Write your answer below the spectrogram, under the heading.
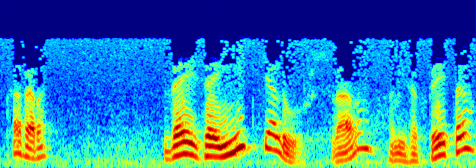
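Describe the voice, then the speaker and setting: Suave, menacing aristocratic schemer, swooping intonation. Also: male voice, mid-range voice, wildly swooping pitch, breathy edge, full character voice. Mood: suave, mocking. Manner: suave, formal, coldly commanding, deliberate. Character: scheming, menacing male governor and aristocratic lover at tsarist court. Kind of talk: Dutch radio drama acting. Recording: muffled, tinny old radio play recording.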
